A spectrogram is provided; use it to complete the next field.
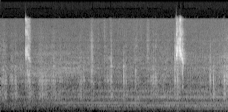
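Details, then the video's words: Caged rosy-faced lovebirds, five pets kept by a window, give two sharp chirps a few seconds apart over steady street noise, such as passing traffic, and faint background twittering. "Lovebird Chirping Sounds"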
